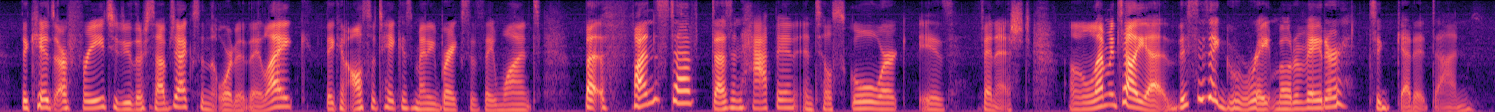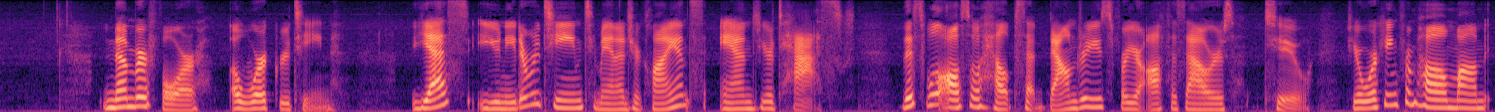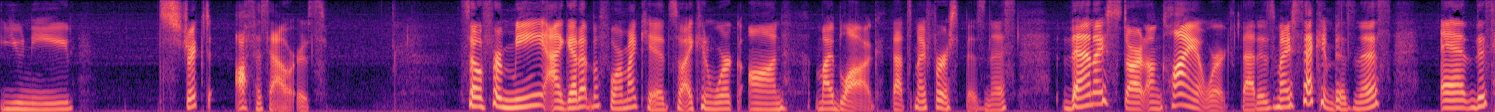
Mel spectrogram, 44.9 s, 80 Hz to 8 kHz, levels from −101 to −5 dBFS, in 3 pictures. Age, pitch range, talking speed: 30-49, 145-200 Hz, 155 wpm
